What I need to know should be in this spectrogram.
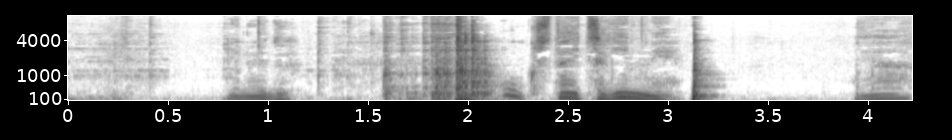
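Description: A metal stove door creaks and clanks shut.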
